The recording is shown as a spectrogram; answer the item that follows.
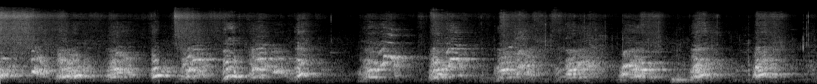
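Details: At a kennel in Accra, Aubin Boerboels, the Boerboels bark steadily, roughly one and a half barks per second, harsh and mid-pitched, with overlapping voices suggesting several dogs.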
